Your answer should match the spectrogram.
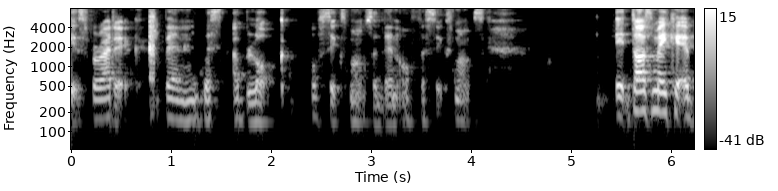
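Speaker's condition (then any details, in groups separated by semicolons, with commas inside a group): No condition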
